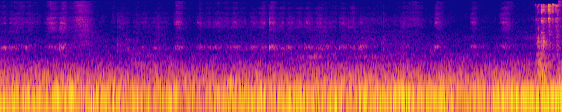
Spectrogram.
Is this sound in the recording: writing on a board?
yes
